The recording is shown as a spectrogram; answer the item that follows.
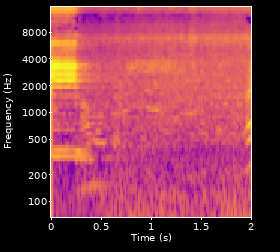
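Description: A vehicle horn honking, the blast cutting off about a quarter second in, followed by street noise with crowd voices in the background.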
